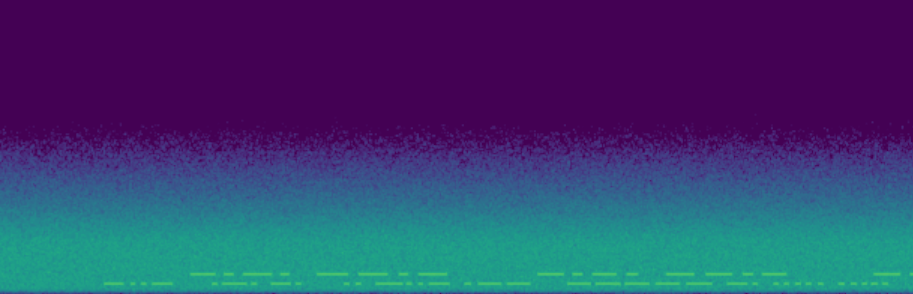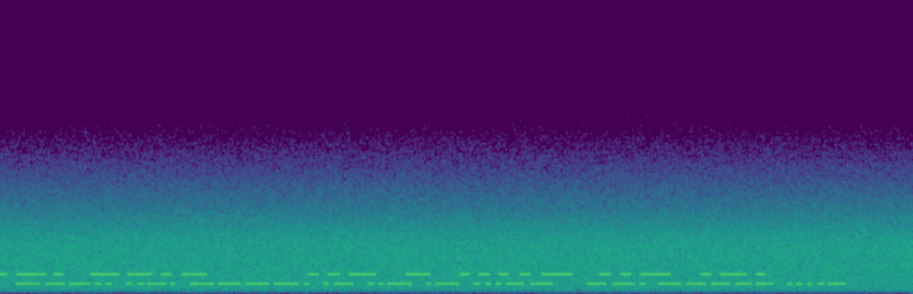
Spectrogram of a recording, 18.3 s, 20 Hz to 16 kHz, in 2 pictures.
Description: Morse code, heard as two keyed tones, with radio static. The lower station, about 23 wpm, 610 Hz: X RN IXW 0N55 8F9AUA3 G04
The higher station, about 12 wpm, 1140 Hz: CQ CQ CQ UT4UR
